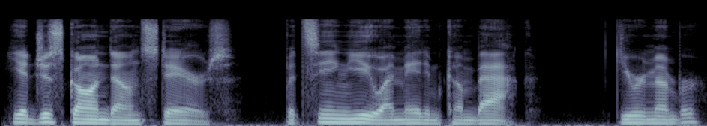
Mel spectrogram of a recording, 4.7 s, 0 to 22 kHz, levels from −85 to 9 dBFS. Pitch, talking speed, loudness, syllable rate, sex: 105 Hz, 215 wpm, -18 LUFS, 5.0 syllables/s, male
